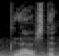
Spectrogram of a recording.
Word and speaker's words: Gloucester: Wis ter Oh Gloucester yeah gosslau Chester right Glouster we all up we yell up you guys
